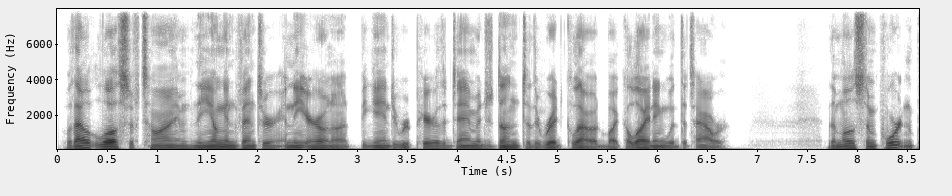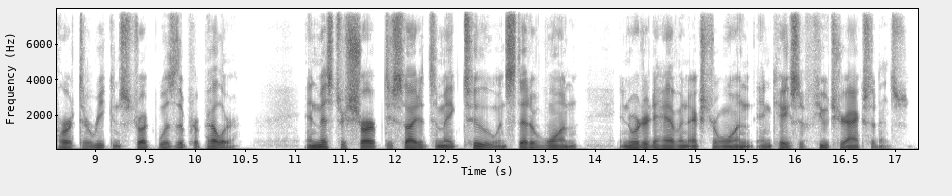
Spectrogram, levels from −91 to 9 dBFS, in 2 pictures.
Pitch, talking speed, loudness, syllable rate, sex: 90 Hz, 195 wpm, -21 LUFS, 5.7 syllables/s, male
